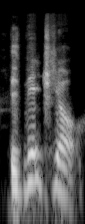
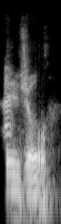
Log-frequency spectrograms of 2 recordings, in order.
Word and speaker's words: vigil: Vigil. Vigil. Vigil. Vigil. Vigil. Vigil. People they get so Oh, if you pronounce it. vigil. Oh, Seth people say says visual.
